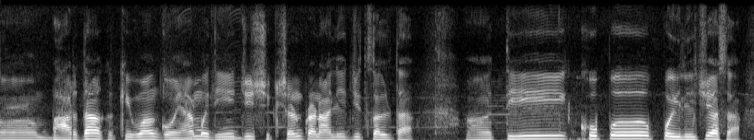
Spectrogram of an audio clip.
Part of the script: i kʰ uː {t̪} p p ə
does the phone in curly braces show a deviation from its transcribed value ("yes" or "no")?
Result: yes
